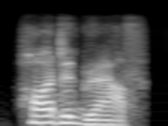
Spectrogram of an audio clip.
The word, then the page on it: Hodograph: Indian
